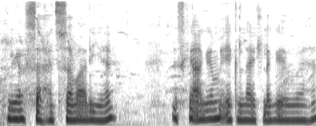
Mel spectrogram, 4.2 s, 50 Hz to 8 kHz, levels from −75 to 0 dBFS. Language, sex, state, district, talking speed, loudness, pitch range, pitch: Hindi, male, Bihar, Supaul, 185 wpm, -21 LUFS, 140-160 Hz, 140 Hz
